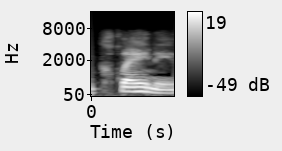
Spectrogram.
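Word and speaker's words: Kleene: mathematician named Steven Clean he weirdly pronounced his last name clany but anyway he started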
